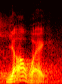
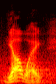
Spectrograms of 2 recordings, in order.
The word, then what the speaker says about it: Yahweh: And God's proper name is Yahweh. Yahweh. It is the most biblically consistent, Hebrew consistent way to pronounce the four letters.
